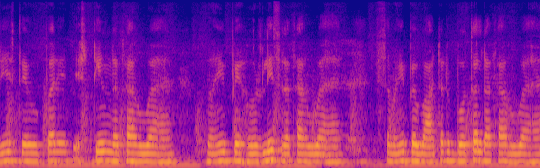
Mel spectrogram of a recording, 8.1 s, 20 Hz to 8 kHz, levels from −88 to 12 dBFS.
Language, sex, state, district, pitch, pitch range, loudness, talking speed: Hindi, male, Chandigarh, Chandigarh, 145 Hz, 140-150 Hz, -16 LUFS, 160 wpm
